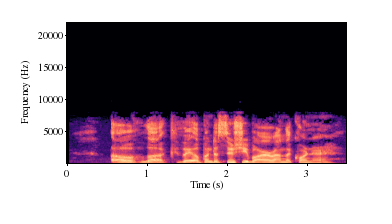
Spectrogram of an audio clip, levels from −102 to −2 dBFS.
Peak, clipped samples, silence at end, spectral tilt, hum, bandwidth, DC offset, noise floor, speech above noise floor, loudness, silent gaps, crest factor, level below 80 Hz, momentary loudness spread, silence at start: 0 dBFS; under 0.1%; 0.15 s; -3 dB/octave; none; 8.4 kHz; under 0.1%; -44 dBFS; 29 dB; -14 LUFS; none; 16 dB; -56 dBFS; 7 LU; 0.3 s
